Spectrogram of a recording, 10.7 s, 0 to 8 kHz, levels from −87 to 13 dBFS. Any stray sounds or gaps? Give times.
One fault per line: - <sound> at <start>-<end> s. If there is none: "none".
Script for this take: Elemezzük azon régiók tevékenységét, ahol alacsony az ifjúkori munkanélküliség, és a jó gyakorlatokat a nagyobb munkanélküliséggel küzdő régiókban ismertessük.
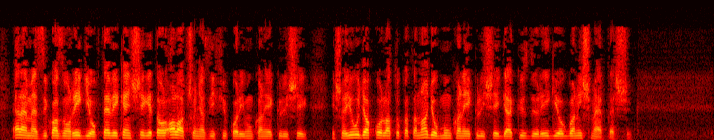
none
